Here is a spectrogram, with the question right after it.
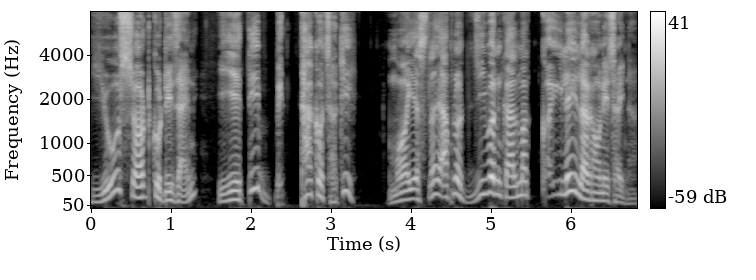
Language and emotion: Nepali, disgusted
